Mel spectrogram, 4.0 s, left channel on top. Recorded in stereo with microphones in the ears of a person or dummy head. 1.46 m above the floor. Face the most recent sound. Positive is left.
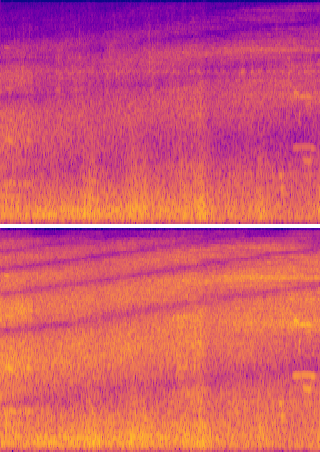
turn(degrees=-45)  # may be behind; listen again after turning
